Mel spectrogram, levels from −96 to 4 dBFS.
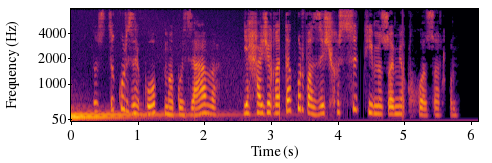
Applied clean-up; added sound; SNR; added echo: none; Drum; 5 dB; none.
